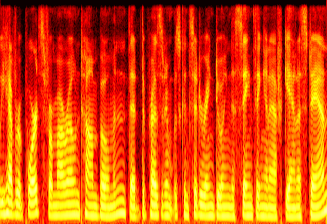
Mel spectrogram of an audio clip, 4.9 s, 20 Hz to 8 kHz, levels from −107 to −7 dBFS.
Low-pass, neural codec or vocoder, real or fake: 7.2 kHz; none; real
